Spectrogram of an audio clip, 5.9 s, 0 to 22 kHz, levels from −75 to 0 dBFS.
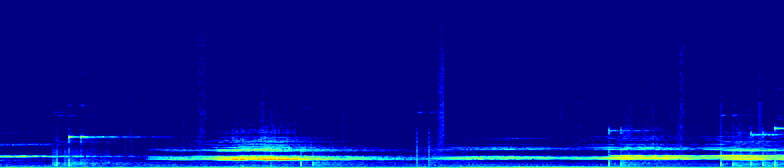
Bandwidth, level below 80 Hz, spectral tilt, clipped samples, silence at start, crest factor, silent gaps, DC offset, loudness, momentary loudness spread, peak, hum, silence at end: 17.5 kHz; -42 dBFS; -4.5 dB/octave; under 0.1%; 0 s; 18 dB; none; under 0.1%; -27 LUFS; 20 LU; -10 dBFS; none; 0 s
